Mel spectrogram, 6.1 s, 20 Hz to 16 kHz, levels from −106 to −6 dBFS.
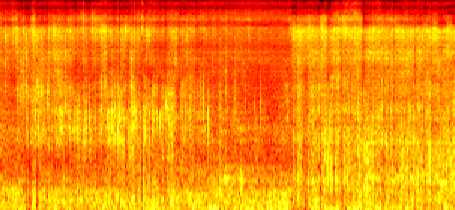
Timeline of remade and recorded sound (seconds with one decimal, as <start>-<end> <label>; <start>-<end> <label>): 0.0-6.1 remade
